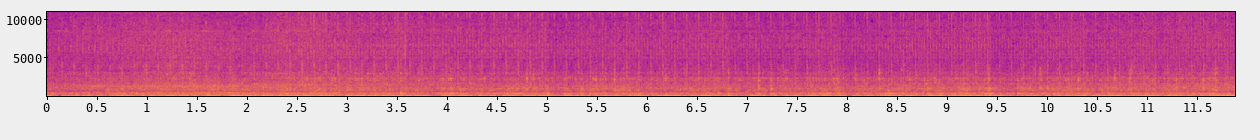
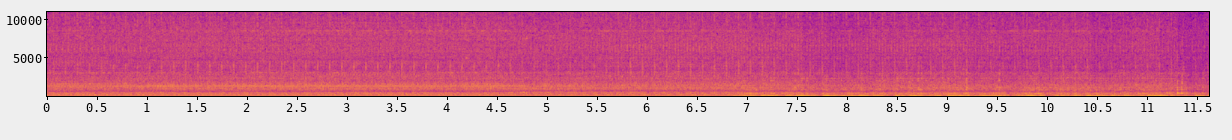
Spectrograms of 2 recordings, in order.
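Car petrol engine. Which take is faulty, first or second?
second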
